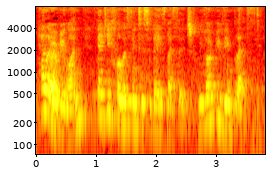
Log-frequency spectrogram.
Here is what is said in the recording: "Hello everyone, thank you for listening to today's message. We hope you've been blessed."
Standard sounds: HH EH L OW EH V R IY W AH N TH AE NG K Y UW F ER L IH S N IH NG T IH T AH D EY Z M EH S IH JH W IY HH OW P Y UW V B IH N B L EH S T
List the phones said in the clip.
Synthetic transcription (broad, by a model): HH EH L OW EH V R IY W AH N TH AE NG K Y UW F ER L IH S N IH NG T IH T AH D EY Z M EH S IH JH W IY HH OW P Y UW V B IH N B L EH S T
